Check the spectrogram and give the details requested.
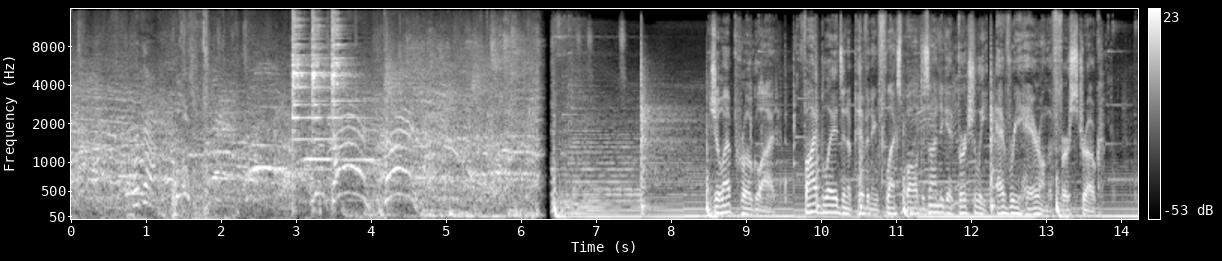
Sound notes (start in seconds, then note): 2.9 bell rings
